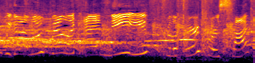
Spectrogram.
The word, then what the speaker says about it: Niamh: probably asks you but it's spelled n i a MH but it's NE where are you from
